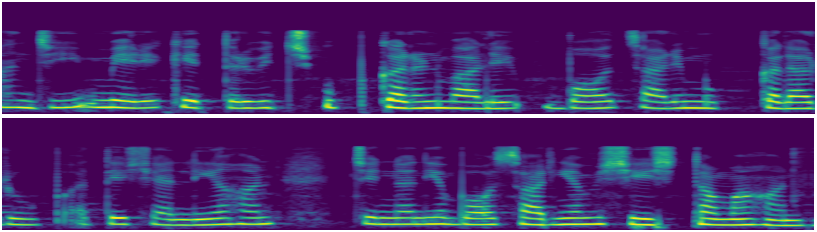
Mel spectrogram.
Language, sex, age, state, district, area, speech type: Punjabi, female, 18-30, Punjab, Gurdaspur, rural, spontaneous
